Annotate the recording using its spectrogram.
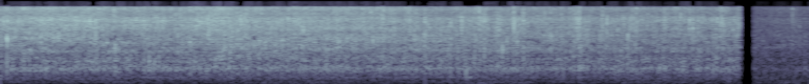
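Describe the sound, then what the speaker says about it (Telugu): Mushrooms sizzle in a pan with onions and ginger garlic paste for a home mushroom curry, a loud steady frying hiss close by that cuts off abruptly near the end before resuming briefly. "ఇప్పుడు దీంట్లో మనం మెయిన్ ఇంగ్రీడియంట్ మష్రూమ్స్ వేసేసుకుందాము"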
